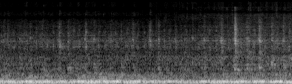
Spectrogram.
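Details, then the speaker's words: 2006 Chevrolet Silverado V8 idling, heard from underneath with the torque converter disconnected: lumpy idle with a faint metallic rattle from the back of the engine, suspected broken flex plate damaged by a previously bad starter. "it's definitely coming from back here. And I disconnected the torque converter from the flex plate. So that's all part of the flex plate making the noise."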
